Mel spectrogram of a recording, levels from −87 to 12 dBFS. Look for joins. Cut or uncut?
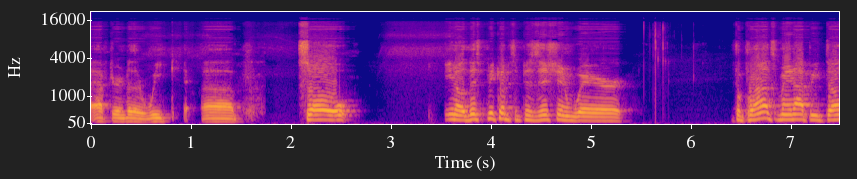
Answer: uncut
